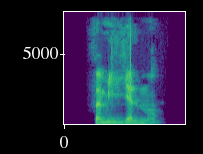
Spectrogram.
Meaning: familially
- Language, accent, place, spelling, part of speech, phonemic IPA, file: French, France, Lyon, familialement, adverb, /fa.mi.ljal.mɑ̃/, LL-Q150 (fra)-familialement.wav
